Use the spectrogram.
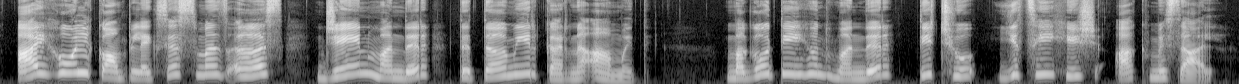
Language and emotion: Kashmiri, neutral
